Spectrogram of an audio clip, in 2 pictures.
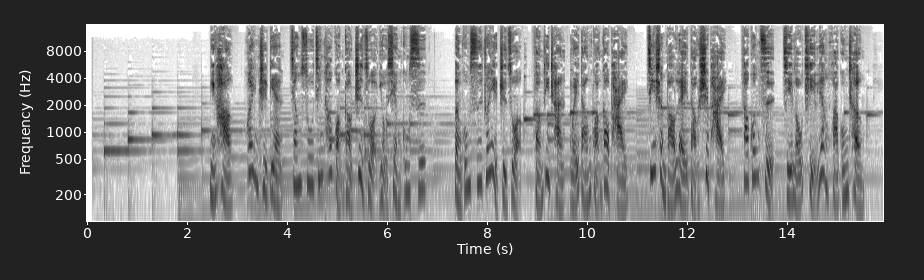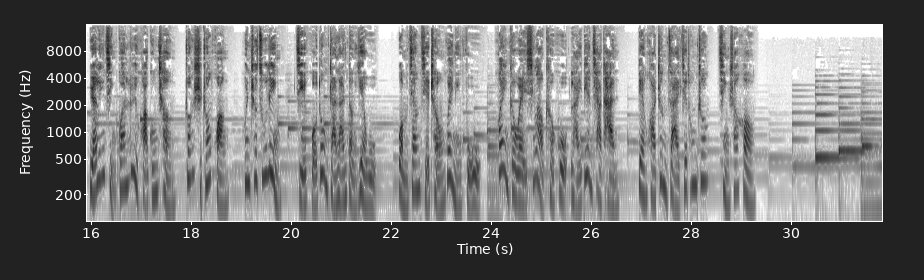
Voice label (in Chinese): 女 电话彩铃【温馨】; 甜美亲切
